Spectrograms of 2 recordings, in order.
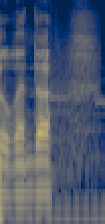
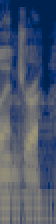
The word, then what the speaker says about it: Elenda: in my head man I know it's a Linda but for some reason it's just it's stuck in my head is it Indra so trigger chat with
